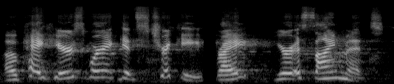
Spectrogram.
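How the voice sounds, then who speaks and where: This Nevada woman, a director, speaks in a high, unhurried voice as she welcomes a conference audience. Upbeat and interactive, she polls the room with show-of-hands questions and cheers the replies, her words ringing around a large, echoing hall.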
